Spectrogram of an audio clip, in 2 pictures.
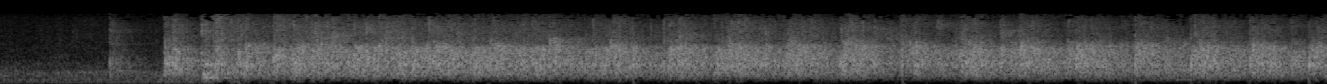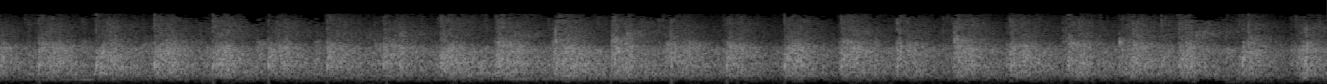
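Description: A large crowd bursts into loud applause that settles into synchronized, rhythmic clapping, beating together at a steady pace of roughly two to three claps per second for over ten seconds.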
